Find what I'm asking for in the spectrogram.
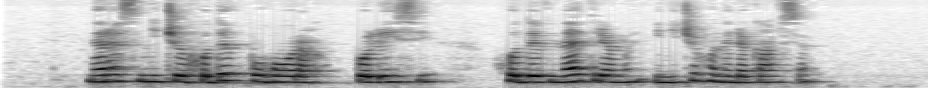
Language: Ukrainian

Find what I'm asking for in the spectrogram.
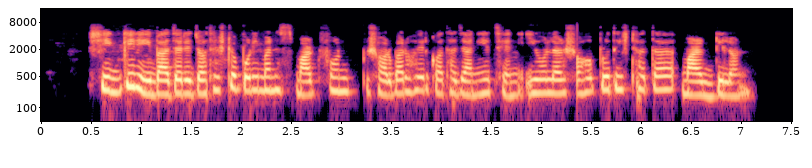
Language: Bangla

